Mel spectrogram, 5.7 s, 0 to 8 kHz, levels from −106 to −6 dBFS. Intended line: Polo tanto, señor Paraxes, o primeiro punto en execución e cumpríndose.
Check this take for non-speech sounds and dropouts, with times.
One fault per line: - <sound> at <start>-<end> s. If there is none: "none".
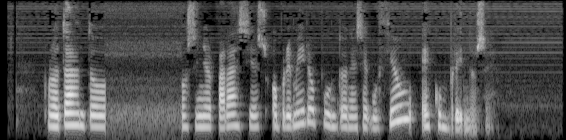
none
